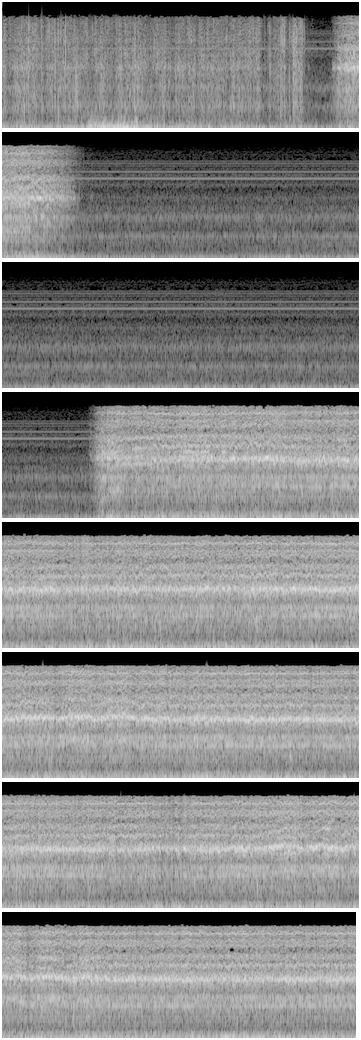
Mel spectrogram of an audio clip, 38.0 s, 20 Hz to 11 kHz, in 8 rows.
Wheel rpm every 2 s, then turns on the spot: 20, 20, 60, 0, 0, 0, 0, 30, 210, 220, 230, 230, 240, 230, 230, 230, 230, 230, 230.
0-4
